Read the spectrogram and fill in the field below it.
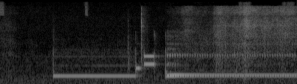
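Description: A telephone is dialed to order more water: a steady tone holds for about a second, a few quick keypad beeps follow, then a lower, louder steady tone sounds without any talking.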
